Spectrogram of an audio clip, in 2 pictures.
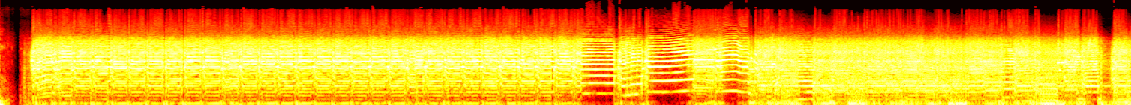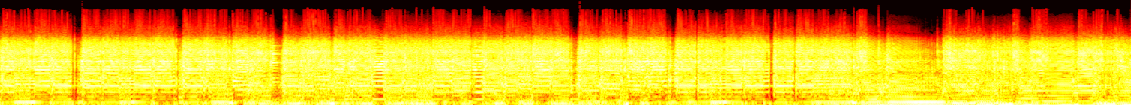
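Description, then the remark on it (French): A loud, heavily distorted electric guitar plays a riff alone. It is plugged into a mixing console with the console's preamp saturated, giving a fuzzy tone. It has sustained chords, a few sliding bends early on and choppy strummed hits that continue to the end. “mais en branchant la guitare dans la console, en saturant le préampli de, de, la console et en enregistrant ensuite ce son.”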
